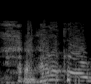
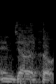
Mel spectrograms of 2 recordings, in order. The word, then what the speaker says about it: Angelico: Angelico began, and it is Angelico. Anybody who wants to pronounce his name wrong, it's not Angelico, it's Angelico.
